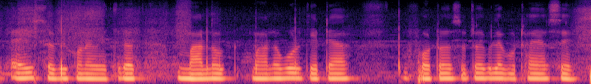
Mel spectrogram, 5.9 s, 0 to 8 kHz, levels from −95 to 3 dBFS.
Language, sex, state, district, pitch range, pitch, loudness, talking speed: Assamese, male, Assam, Sonitpur, 135-140 Hz, 135 Hz, -18 LUFS, 110 wpm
